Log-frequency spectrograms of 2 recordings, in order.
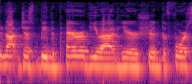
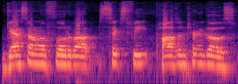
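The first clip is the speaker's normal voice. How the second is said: ordinary delivery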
